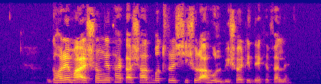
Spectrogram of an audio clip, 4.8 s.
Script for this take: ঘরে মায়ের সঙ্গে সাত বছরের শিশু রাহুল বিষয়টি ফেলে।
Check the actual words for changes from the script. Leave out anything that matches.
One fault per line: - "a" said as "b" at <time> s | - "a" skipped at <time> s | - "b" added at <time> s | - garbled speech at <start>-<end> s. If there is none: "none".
- "থাকা" added at 1.7 s
- "দেখে" added at 3.8 s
